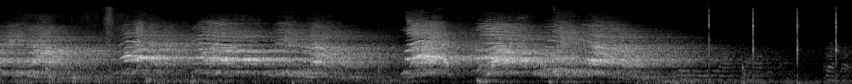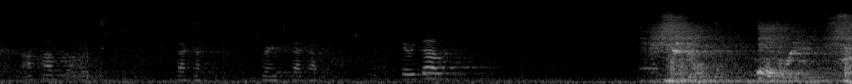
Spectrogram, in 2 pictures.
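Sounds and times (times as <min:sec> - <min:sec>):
girls shouting a cheer: 0:00.0 - 0:07.0.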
